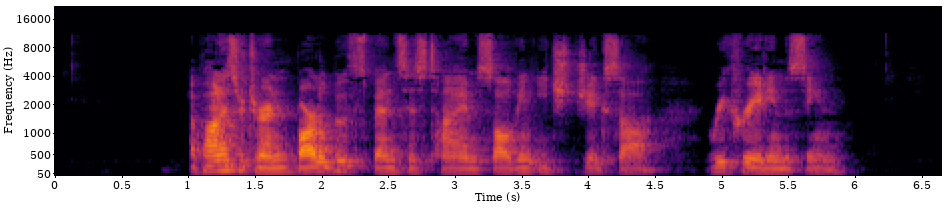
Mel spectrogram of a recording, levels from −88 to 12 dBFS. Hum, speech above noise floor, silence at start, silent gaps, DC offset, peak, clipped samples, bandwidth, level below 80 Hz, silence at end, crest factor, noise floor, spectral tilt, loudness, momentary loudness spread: none; 61 dB; 1 s; none; under 0.1%; 0 dBFS; under 0.1%; 11.5 kHz; -56 dBFS; 0.75 s; 24 dB; -83 dBFS; -3.5 dB/octave; -23 LUFS; 15 LU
